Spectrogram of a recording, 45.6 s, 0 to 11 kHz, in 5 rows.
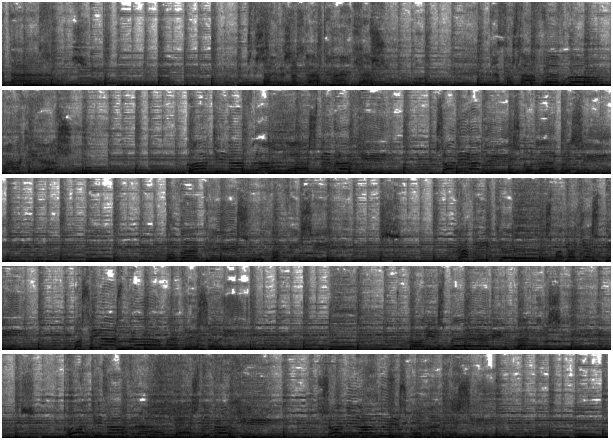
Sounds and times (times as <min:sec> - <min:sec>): Music: 0:00.0 - 0:45.6.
